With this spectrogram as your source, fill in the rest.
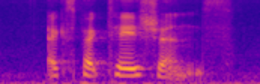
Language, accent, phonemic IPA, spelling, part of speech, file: English, US, /ɛkspɛkˈteɪʃənz/, expectations, noun, En-us-expectations.ogg
- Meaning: plural of expectation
